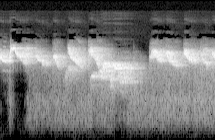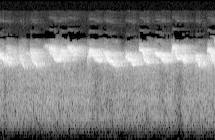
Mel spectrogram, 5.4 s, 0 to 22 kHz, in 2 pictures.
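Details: Oriental magpie-robin singing during cold rainy weather, 13 June 2020, with a lower, fuller downward slur early on, then a pause and a steady run of high, falling whistled notes.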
